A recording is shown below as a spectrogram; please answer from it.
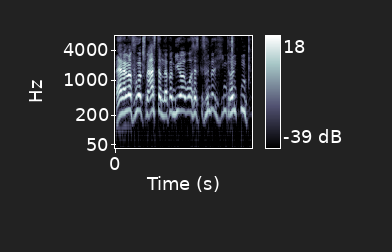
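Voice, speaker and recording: A man's voice: extremely high pitch, steady tone, very fast, a bit bright. A man in his thirties with a Bavarian accent, chatting and giving his opinions to a handheld camera as he walks a rocky forest trail in winter. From Lower Bavaria, Germany. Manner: chatty, opinionated, talks to camera while hiking. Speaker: vlogger, hiking channel host. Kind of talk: casual outdoor chat to camera. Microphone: handheld camera at arm's length.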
